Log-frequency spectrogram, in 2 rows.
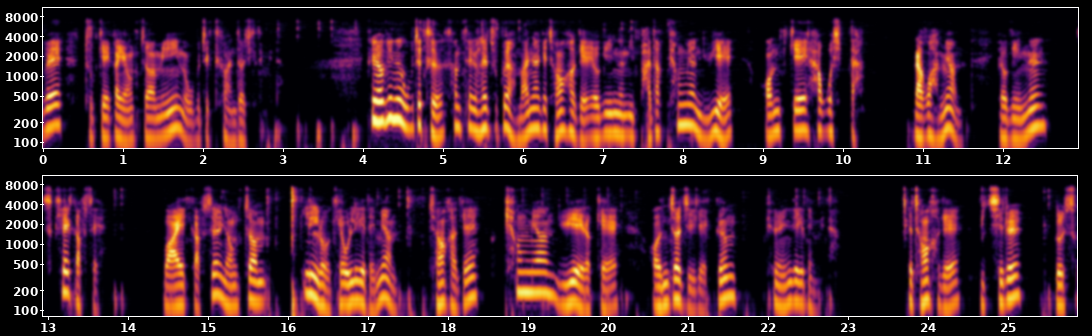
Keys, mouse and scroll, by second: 2.9 alt+click, 3.3 click, 3.8 alt+click, 4.7 w, 5.6 alt+click, 7.1 alt+click, 13.8 click, 15.7 KP_1, 16.0 Return, 17.0 alt+drag, 17.5 space, 17.9 Return, 17.9 alt+click, 17.9 KP_1, 17.9 KP_Decimal, 18.8 alt+middle click, 19.4 alt+middle click, 19.9 alt+middle click, 21.9 alt+click, 22.3 alt+right click, 22.7-25.4 alt+drag.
